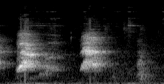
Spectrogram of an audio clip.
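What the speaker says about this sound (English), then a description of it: "It's the dog." Tommy's dog Raven barks three times, two loud close barks followed by a fainter, shorter third, with short pauses between them and no other sound around them.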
